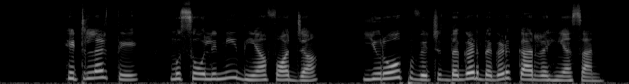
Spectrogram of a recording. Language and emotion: Punjabi, neutral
